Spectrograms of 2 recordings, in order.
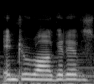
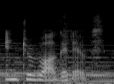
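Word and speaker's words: interrogatives: में पढ़ते हैं तो समटाइम्स लोग इसको इंटेरोगेटिव प्रोनाउंस करते हैं, which is wrong. इंटेरोगेशन is right, जिसका मतलब है सवाल जवाब करना, तफ्तीश करना. लेकिन यहाँ पे जब ये इंटेरोगेटिव के स्पेलिंग लिखे हुए हैं, आपने इसको इंटेरोगेटिव नहीं पढ़ना. The right pronunciation is इंटरोगेटिव्स.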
